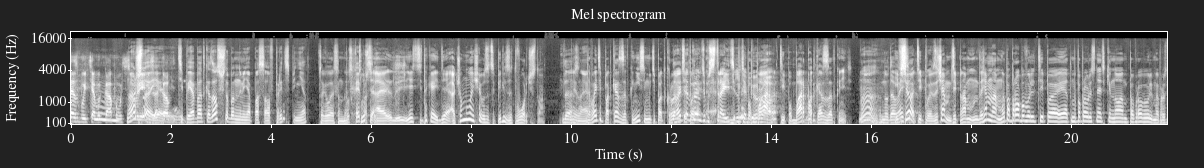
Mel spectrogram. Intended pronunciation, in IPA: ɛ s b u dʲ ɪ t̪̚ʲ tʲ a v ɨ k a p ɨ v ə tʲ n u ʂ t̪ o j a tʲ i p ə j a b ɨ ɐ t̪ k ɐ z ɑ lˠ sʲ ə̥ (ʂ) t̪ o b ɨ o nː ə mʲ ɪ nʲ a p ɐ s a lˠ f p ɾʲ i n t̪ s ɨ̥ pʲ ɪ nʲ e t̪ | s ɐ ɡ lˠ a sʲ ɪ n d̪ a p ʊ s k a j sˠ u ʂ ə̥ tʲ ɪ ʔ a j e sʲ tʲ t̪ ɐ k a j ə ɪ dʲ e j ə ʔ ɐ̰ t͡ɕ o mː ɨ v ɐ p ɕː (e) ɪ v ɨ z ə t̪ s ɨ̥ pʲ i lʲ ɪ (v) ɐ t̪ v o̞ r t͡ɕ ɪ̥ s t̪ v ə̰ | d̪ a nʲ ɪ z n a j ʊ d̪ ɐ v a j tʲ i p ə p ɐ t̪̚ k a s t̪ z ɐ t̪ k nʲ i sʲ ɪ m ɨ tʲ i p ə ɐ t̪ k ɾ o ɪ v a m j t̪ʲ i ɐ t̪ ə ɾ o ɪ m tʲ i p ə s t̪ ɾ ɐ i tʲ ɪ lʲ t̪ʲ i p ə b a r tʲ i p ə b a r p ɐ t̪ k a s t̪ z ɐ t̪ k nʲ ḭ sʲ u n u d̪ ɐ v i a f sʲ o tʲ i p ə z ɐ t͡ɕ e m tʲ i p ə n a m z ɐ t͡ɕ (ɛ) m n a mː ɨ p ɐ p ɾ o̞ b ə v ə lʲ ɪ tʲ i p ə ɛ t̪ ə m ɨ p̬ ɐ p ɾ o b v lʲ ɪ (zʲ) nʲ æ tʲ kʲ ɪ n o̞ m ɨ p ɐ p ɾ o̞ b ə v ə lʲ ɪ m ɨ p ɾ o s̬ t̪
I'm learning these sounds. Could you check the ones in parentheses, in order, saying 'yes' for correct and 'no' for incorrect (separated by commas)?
yes, yes, no, no, no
